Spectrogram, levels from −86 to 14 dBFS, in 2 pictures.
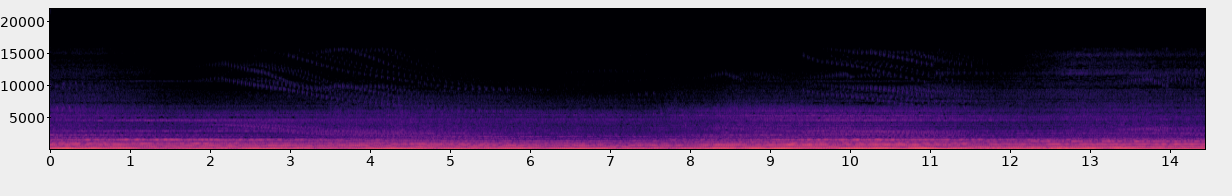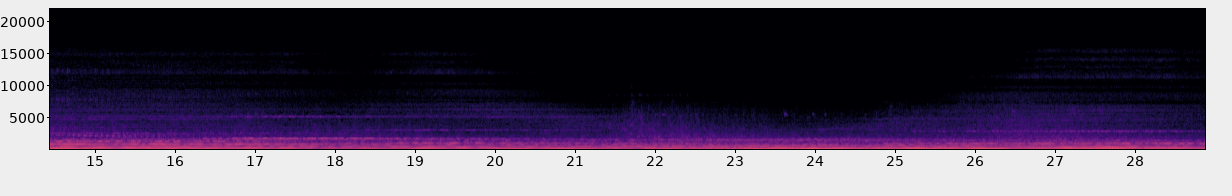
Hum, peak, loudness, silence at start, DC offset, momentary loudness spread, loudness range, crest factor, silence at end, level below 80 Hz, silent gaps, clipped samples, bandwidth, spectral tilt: none; -16 dBFS; -31 LUFS; 0 s; under 0.1%; 8 LU; 6 LU; 14 dB; 0 s; -42 dBFS; none; under 0.1%; 9.8 kHz; -8 dB/octave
